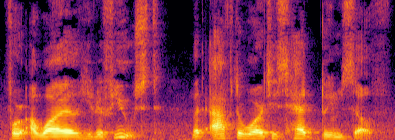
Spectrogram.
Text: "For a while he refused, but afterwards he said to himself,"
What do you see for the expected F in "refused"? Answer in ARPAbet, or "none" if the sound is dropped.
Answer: F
